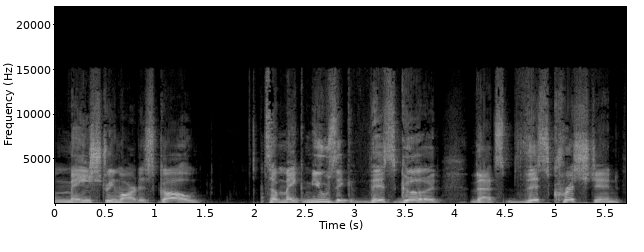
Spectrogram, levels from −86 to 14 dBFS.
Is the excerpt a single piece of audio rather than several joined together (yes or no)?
yes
